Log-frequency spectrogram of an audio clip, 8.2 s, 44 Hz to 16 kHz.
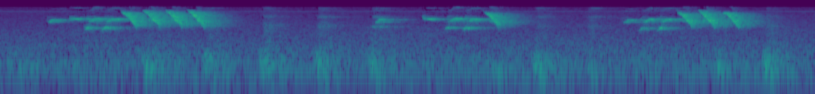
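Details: A Cigano-type double-collared seedeater, averaging about 30 songs per minute, sings three bright, high phrases about every three seconds, each opening with short whistled notes and ending in a fast, buzzy trill.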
